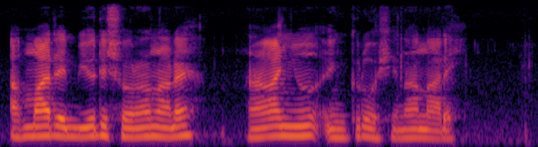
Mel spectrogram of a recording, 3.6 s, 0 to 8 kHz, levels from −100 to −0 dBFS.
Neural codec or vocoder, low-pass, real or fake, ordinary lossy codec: none; 7.2 kHz; real; none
